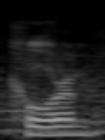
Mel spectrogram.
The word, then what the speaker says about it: Coram: It's not Karam. Everyone is just kind of taking it steady. It's not Karam. No, Phil. I have to correct the pronunciation a little bit, but there are Coram into Murray's great combination.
